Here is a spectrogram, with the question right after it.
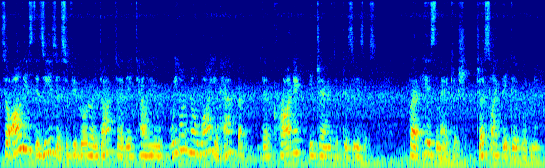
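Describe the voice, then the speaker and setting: A woman's voice comes through noticeable background noise and audible room echo. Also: moderate pace. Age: 70s. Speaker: natural health teacher. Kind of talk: interview. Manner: hesitant fillers.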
